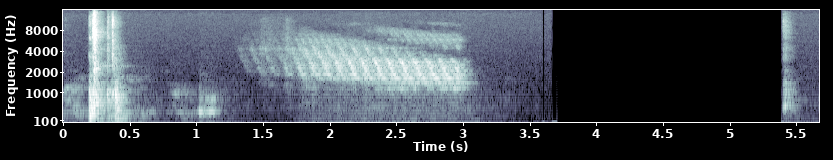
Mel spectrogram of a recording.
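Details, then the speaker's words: Gottlieb Dragon System 1 pinball, previously not booting, powered on after removing a part: brief whir then two crisp relay clicks; MPU booting properly, displays now cycling instead of ghost-locked. "Hear those beautiful 2 clicks? That's what you want to hear. This is a game that is properly booting."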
